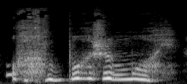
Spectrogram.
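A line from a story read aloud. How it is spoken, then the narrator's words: Groaning. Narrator (Russian): простонала Лия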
